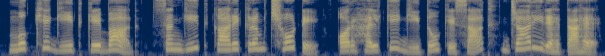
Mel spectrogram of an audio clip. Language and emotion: Hindi, neutral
